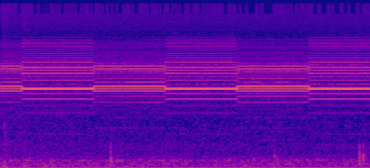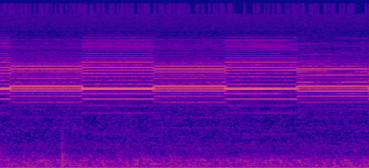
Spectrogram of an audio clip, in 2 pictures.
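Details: Custom Athlon PC, MSI board, AGP card, DDR RAM: shrill two-tone warble switching pitch about once a second nonstop at boot toward Windows; later suspected overheat alarm, not confirmed.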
